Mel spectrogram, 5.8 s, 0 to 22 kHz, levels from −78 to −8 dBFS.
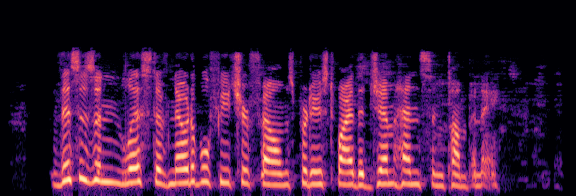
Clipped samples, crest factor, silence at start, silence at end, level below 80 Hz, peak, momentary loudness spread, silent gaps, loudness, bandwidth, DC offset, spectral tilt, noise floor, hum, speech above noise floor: under 0.1%; 16 dB; 0.5 s; 0.8 s; -66 dBFS; -2 dBFS; 10 LU; none; -18 LUFS; 8.2 kHz; under 0.1%; -3 dB/octave; -53 dBFS; none; 35 dB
